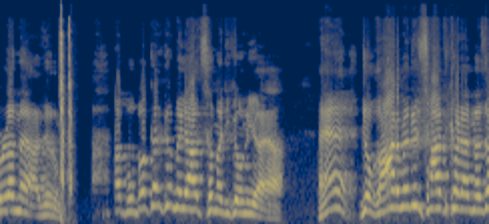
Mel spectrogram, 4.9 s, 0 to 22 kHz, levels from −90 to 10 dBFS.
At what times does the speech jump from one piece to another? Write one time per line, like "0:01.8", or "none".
0:01.0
